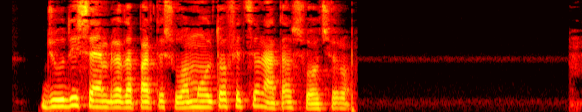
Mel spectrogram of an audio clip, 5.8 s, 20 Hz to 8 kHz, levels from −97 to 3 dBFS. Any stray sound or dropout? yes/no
no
